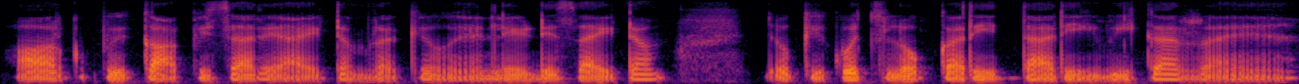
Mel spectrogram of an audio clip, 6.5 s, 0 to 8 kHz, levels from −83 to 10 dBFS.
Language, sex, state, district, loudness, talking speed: Hindi, female, Punjab, Kapurthala, -21 LUFS, 175 wpm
